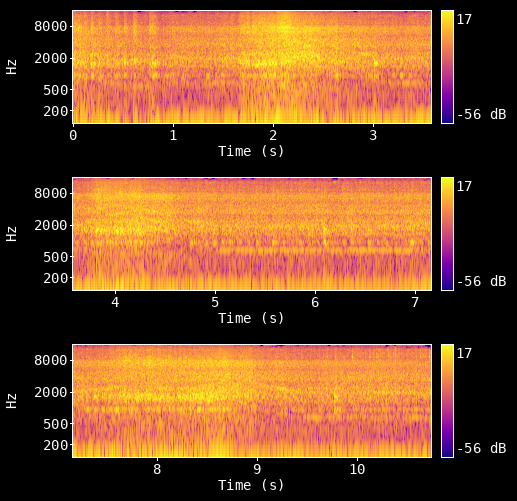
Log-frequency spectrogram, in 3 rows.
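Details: 1995 Honda CB750 Nighthawk revving: an uneven, lumpy beat and ragged exhaust note, a single-cylinder misfire with one of four cylinders dead. The cause is a clogged carburetor jet on cylinder #4.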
